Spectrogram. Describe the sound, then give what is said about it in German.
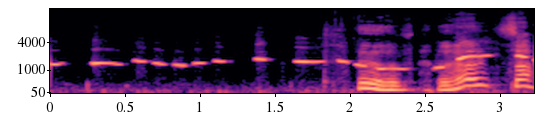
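A whistled melody of the bird-catcher's aria from The Magic Flute, played as a round of a guess-the-tune game: about a dozen clear, bright notes in a bouncy rhythm, followed by people talking loudly over the last second. “Vogelfänger. Ach, scheiße. Aus der Zauberflöte.”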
